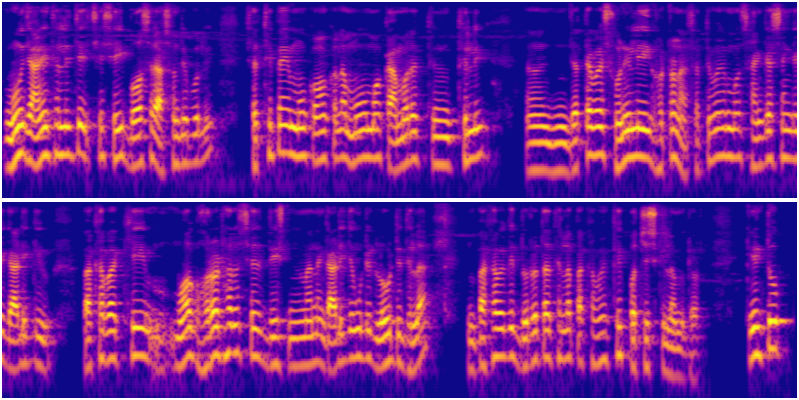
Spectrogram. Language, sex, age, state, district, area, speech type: Odia, male, 18-30, Odisha, Jajpur, rural, spontaneous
